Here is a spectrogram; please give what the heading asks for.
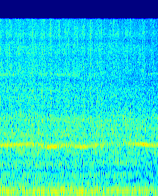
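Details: Petrol engine at idle: thin, steady high whistle holding its pitch above a calm idle. Water pump and idler pulley were suspected at first, and bearings felt fine by hand. The whistle is confirmed as worn alternator bearings.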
